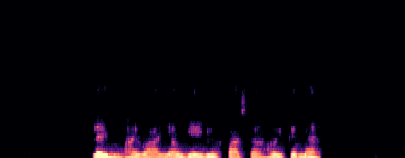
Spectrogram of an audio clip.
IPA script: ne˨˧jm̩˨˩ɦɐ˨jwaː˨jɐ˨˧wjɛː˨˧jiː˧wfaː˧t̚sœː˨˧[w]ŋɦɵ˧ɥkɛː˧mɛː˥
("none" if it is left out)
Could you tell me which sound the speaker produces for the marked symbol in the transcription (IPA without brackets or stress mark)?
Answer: none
